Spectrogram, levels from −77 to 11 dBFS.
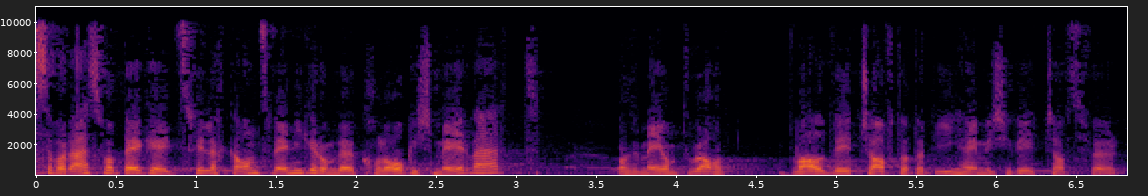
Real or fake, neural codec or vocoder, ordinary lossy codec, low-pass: real; none; none; 9.9 kHz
